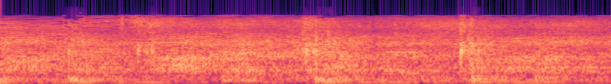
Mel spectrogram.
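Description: Large crowd of demonstrators chanting and shouting together.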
